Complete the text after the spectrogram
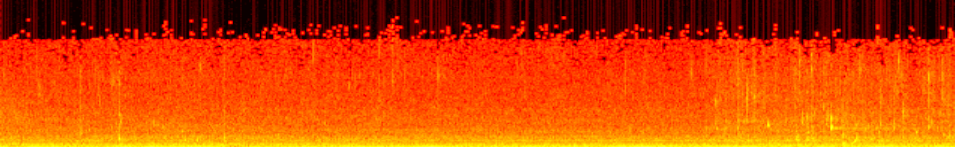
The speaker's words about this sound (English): I spend a lot of time here at the edge of the forest, behind the factory. You can hear the generator in the distance.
